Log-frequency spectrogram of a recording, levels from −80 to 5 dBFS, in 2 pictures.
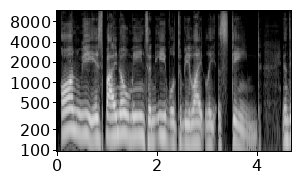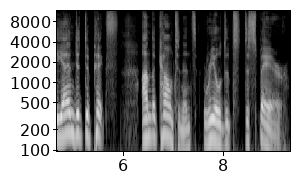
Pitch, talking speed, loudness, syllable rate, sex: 140 Hz, 135 wpm, -18 LUFS, 3.8 syllables/s, male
